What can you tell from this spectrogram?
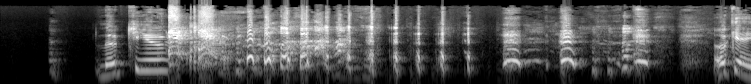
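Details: Ten-month-old female English bulldog whines in funny, high, arching nasal tones, mixed with people talking in French.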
